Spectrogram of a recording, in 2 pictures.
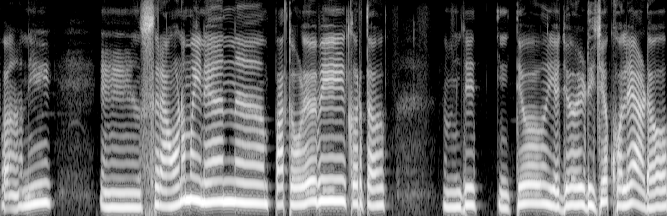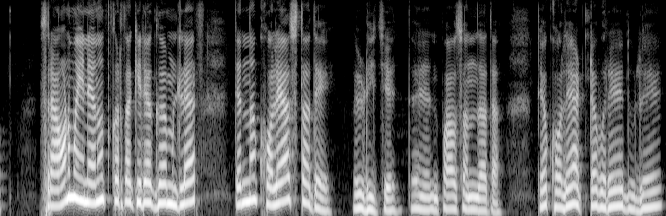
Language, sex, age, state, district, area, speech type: Goan Konkani, female, 60+, Goa, Ponda, rural, spontaneous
